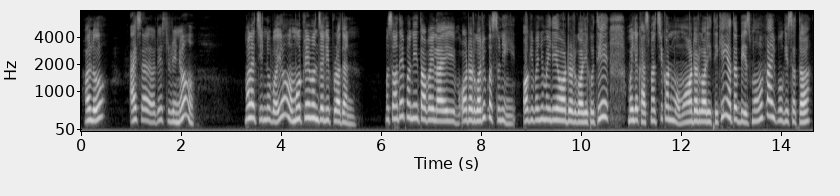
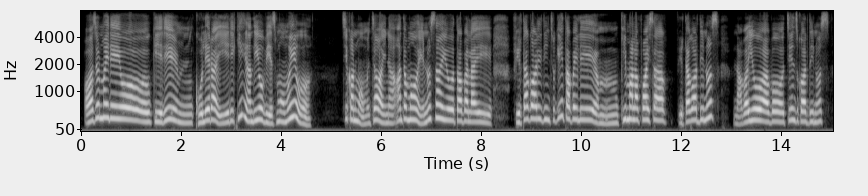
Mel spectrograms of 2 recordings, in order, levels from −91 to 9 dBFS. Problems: constant background noise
